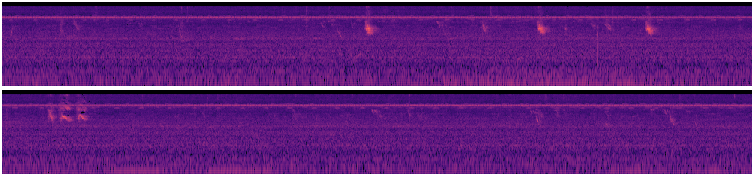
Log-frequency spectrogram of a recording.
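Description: Short, sharp bird chirps, each falling in pitch, a few seconds apart with a quick pair about halfway through, over steady outdoor background noise with a thin high whine and a low hum that comes and goes.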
